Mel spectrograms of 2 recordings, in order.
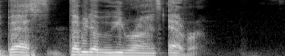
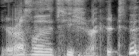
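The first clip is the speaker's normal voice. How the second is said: breaking into laughter. Retold or imitated. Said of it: "I'm not gonna get that one out".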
